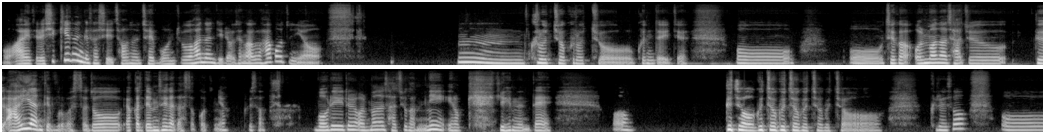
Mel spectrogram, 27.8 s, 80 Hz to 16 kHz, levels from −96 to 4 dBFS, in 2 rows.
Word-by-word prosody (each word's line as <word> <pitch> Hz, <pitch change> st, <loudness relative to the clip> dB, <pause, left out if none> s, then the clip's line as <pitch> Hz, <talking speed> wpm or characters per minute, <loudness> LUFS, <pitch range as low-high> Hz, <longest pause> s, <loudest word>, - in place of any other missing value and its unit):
어 -, -, -10 dB
아이들을 170 Hz, -1 st, 0 dB
씻기는 340 Hz, +1 st, +2 dB
게 220 Hz, -, +2 dB
사실 185 Hz, -2 st, -4 dB
저는 180 Hz, +1 st, -4 dB
제일 170 Hz, -2 st, -4 dB
먼저 170 Hz, +2 st, -4 dB
하는 235 Hz, +2 st, +4 dB
일이라고 -, -, -5 dB
생각을 195 Hz, +1 st, -1 dB
하거든요. 285 Hz, +2 st, -2 dB, 1.8 s
음 210 Hz, -7 st, +3 dB
그렇죠, 200 Hz, -3 st, +1 dB
그렇죠. 205 Hz, +5 st, -6 dB
근데 185 Hz, +3 st, -4 dB
이제 190 Hz, -2 st, -10 dB, 0.6 s
어 190 Hz, -1 st, -2 dB, 0.8 s
어 95 Hz, -1 st, -3 dB
제가 190 Hz, -1 st, 0 dB
얼마나 210 Hz, +2 st, +5 dB
자주 180 Hz, -1 st, -4 dB, 0.4 s
그 190 Hz, -1 st, +3 dB
아이한테 230 Hz, -1 st, +7 dB
물어봤어요. 195 Hz, -5 st, -8 dB
저 180 Hz, +1 st, -1 dB
약간 180 Hz, +1 st, -1 dB
냄새가 185 Hz, +2 st, +3 dB
났었거든요. 220 Hz, 0 st, -10 dB, 0.2 s
그래서 200 Hz, 0 st, -11 dB, 0.6 s
"머리를 220 Hz, +2 st, +3 dB
얼마나 210 Hz, +2 st, 0 dB
자주 180 Hz, 0 st, -6 dB
감니?" 215 Hz, +5 st, +2 dB
이렇게 180 Hz, -1 st, -7 dB, 0.4 s
얘기했는데 180 Hz, -1 st, -1 dB, 0.8 s
어 205 Hz, -2 st, -4 dB, 1.2 s
그쵸, 210 Hz, -6 st, +8 dB
그쵸, 210 Hz, +1 st, +5 dB
그쵸, 200 Hz, -1 st, +3 dB
그쵸, 180 Hz, 0 st, -4 dB
그쵸. 90 Hz, -, -8 dB, 0.6 s
그래서 235 Hz, +8 st, -3 dB, 0.4 s
어 200 Hz, -2 st, -5 dB
195 Hz, 230 characters per minute, -20 LUFS, 180-215 Hz, 1.8 s, 그쵸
